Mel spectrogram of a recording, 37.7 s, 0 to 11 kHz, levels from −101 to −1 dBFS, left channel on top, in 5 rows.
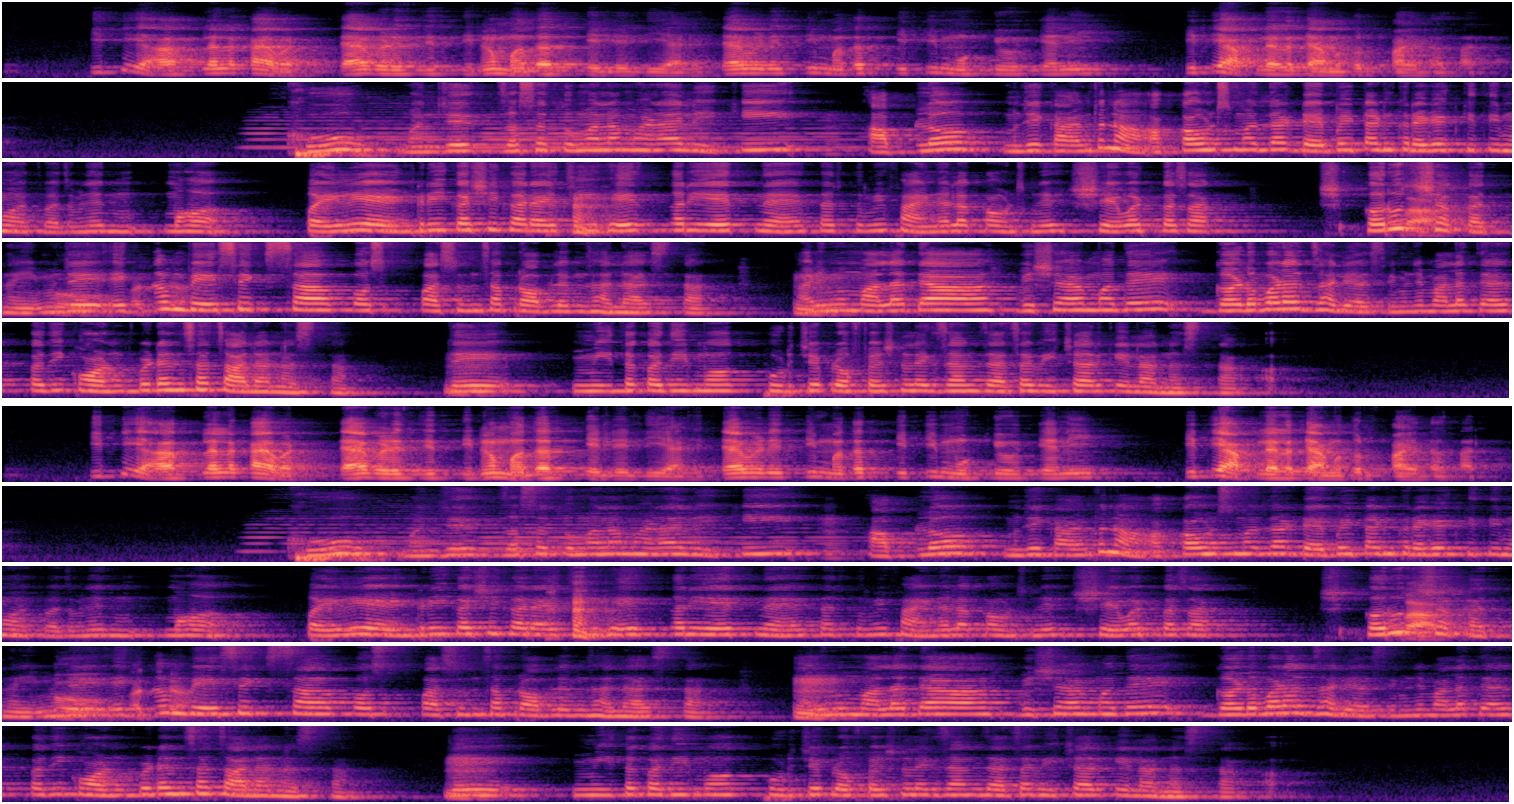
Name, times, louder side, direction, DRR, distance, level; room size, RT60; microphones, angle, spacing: voice 1, 0.6-4.2 4.6-5.5 6.0-7.2 17.9-18.0 22.1-22.3 22.9-23.2 23.5-23.6 26.6-26.9 32.4-32.7, right 3 dB, 70° right, 7 dB, 1.3 m, -31 dB
sound 1, 8.7-13.0, left 3 dB, 20° left, 2.9 m, -48 dB
voice 2, 9.0-11.5 11.9-16.2 16.6-21.1 21.7-26.2 26.6-32.0 32.4-32.7 33.0-36.6, left 2 dB, 65° left, 10 dB, 1.2 m, -31 dB
11.5 x 10.5 x 7.4 m, 0.64 s
head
